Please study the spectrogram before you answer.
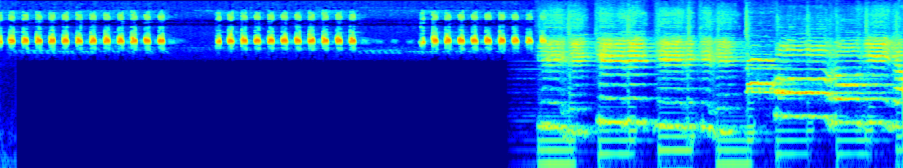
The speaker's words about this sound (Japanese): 次はハラオカメコオロギです。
